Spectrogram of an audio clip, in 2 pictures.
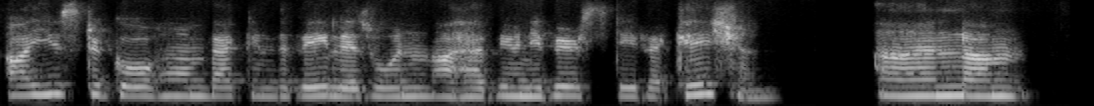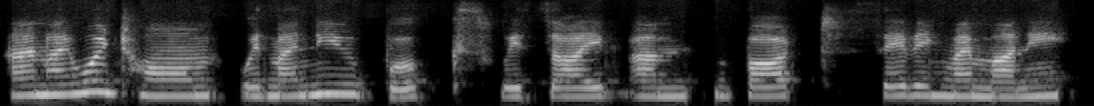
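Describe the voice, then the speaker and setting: A Nepali woman who lectures in public health shares her personal story in an interview, speaking reflectively with pauses and restarts. Her mid-range voice holds a steady tone, and the audio is narrow and tinny with no echo.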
